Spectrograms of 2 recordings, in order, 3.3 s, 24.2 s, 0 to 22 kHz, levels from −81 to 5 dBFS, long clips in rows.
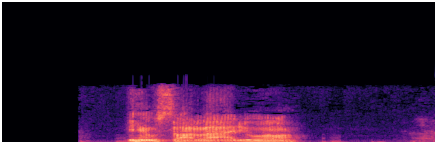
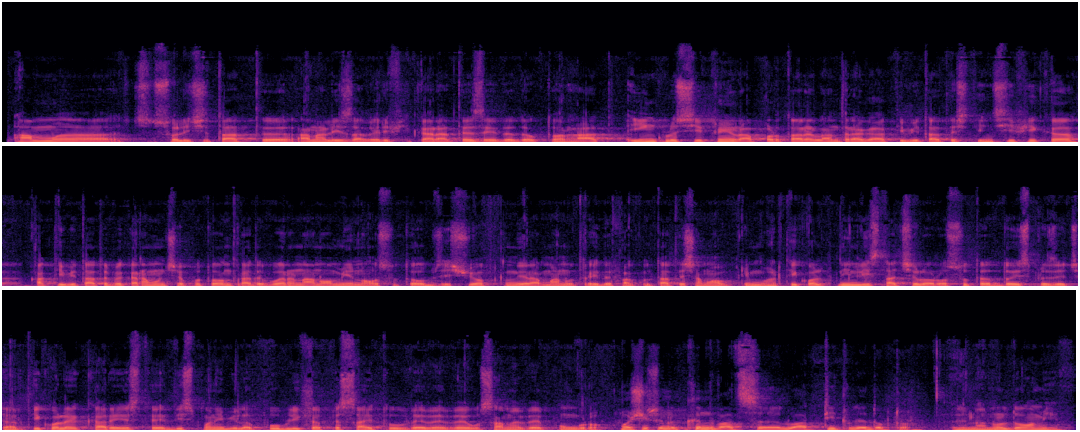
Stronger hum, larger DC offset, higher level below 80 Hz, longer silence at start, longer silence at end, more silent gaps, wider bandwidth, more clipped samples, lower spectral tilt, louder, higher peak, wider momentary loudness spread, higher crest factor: neither; neither; first, -42 dBFS vs -48 dBFS; first, 0.6 s vs 0.05 s; about the same, 0 s vs 0 s; neither; second, 9.6 kHz vs 15.5 kHz; neither; second, -4 dB/octave vs -6 dB/octave; first, -13 LUFS vs -26 LUFS; first, 0 dBFS vs -8 dBFS; first, 7 LU vs 3 LU; about the same, 16 dB vs 18 dB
